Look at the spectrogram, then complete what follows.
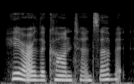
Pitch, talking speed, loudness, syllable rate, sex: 215 Hz, 265 wpm, -19 LUFS, 7.4 syllables/s, female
